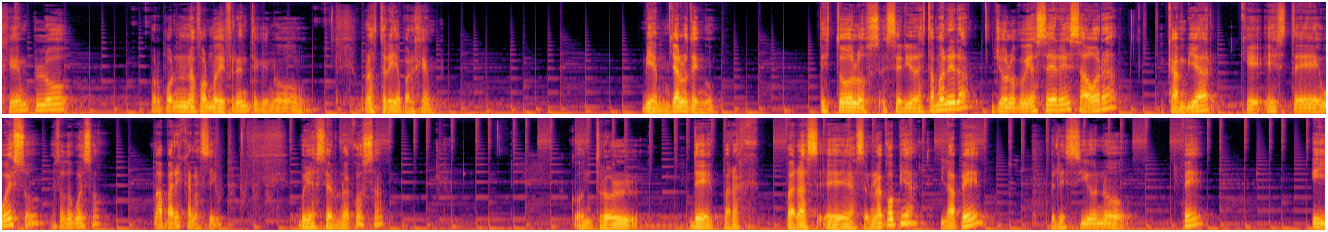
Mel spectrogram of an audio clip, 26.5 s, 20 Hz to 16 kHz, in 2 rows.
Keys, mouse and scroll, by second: 1.4 right click, 2.3 g, 3.6-3.9 scroll down 1, 3.9 middle click, 5.2 scroll down 1, 5.5 middle click, 7.3-8.2 scroll down 1, 11.2-14.3 scroll up 5, 16.3-17.7 scroll down 2, 16.5 middle click, 17.7 a, 20.0 shift+d, 22.4 ctrl+p, 25.0 p.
